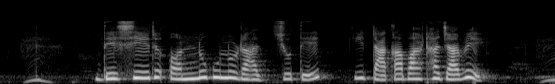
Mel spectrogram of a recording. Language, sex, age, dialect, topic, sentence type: Bengali, female, 18-24, Rajbangshi, banking, question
